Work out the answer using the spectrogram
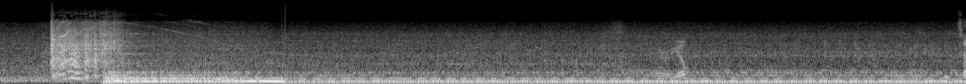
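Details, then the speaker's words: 2006 Jeep Wrangler TJ 4.0L just after a Flowmaster cat-back exhaust install: it cranks, catches with a brief rev and settles into an even, mellow idle with a slight, quiet exhaust rumble. Normal idle. "it's got a little bit of a rumble to it but it's not very loud at all"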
